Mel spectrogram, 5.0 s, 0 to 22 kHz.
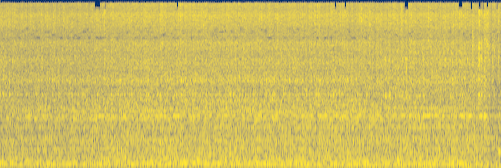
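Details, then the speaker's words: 2001 Chevrolet V8 truck idling then blipped after catalytic converter swap; rough rapid chuffing puff on the exhaust note from a leak at a poorly seated flange joint; exhaust smelled, joint needs seating further. "I feel like I smell exhaust hit the gas a little bit [Music] easy it's leaking all right right where I thought it"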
